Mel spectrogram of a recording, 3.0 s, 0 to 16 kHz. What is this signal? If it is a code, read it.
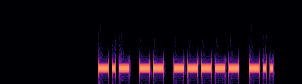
Morse code, heard as a keyed tone, about 36 wpm, 700 Hz. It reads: KM0D
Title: USA Call Signs - 4 Characters - Repeated 3x - 35wpm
